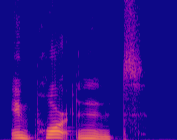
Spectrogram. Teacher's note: And then there isn't really a T there. It's a glottal stop.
